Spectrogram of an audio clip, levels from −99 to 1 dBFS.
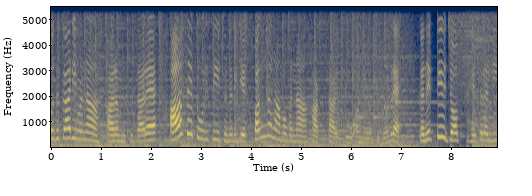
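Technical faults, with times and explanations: No technical faults detected across the clip.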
